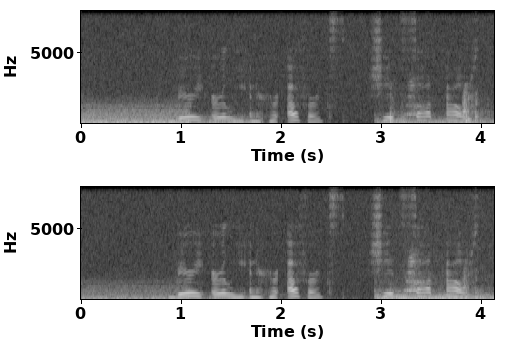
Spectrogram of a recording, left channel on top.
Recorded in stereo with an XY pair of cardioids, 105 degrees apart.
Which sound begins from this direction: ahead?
A woman speaking, at 0.9 s.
